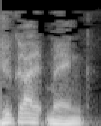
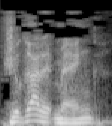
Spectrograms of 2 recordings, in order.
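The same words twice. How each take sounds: First: Puerto Rican gangster accent; thick Puerto Rican accent. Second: Spanish-accented catchphrase. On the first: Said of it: "That's more Puerto Rican". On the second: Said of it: "practicing my Spanish accent". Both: Shown as a demonstration.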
